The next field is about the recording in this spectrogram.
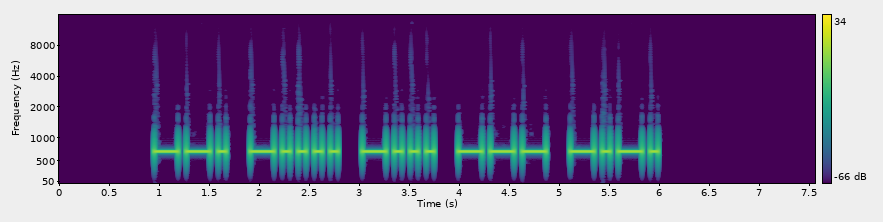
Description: Morse code, heard as a keyed tone, about 15 wpm, 700 Hz. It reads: G6BOC
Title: DXCC-100 Call Signs - 5 Characters - Repeated 3x - 15wpm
